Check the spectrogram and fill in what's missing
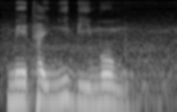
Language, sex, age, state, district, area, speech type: Bodo, male, 18-30, Assam, Chirang, urban, read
